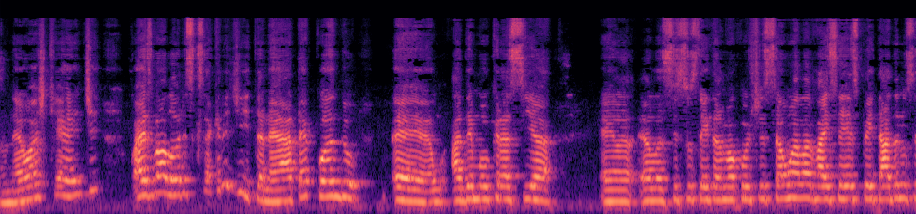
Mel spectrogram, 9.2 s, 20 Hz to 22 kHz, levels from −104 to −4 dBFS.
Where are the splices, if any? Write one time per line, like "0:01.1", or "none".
none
